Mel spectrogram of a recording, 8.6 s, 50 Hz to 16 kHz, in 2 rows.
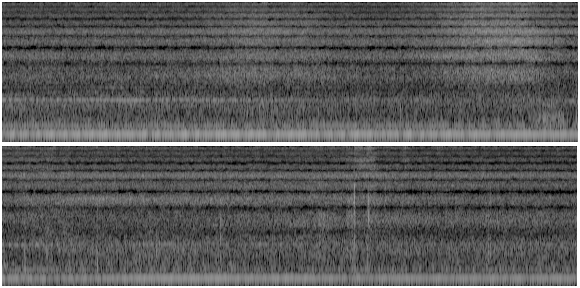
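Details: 2015 Nissan Versa engine startup, loud droning throaty rumble at idle from an exhaust leak underneath; exhaust pipe rotted away just after the muffler flange connection and needs replacing.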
